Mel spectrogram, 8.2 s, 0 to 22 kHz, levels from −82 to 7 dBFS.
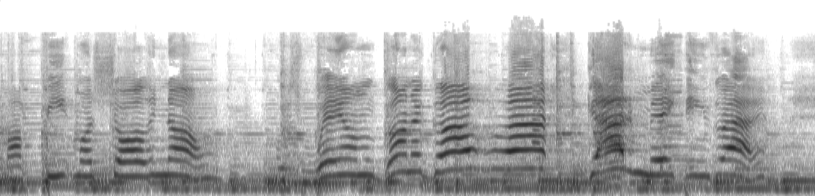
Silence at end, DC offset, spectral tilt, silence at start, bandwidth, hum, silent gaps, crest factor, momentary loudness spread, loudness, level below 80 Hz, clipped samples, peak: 0 s; under 0.1%; -4 dB/octave; 0 s; 15 kHz; none; none; 14 dB; 13 LU; -15 LUFS; -46 dBFS; under 0.1%; -2 dBFS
